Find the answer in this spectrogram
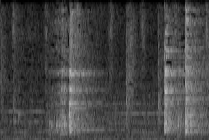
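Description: Metal kitchenware clinking: one sharp clink about a third of the way in, then two quick clinks close together near the end, each with a brief metallic ring.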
